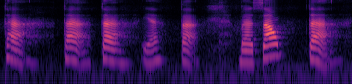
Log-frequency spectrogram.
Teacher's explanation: Jadi tadinya to tebel lalu ta tipis. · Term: idgham naqis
